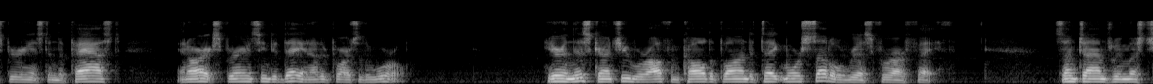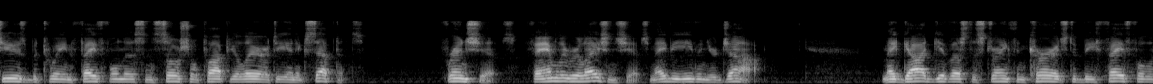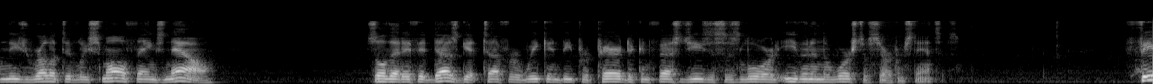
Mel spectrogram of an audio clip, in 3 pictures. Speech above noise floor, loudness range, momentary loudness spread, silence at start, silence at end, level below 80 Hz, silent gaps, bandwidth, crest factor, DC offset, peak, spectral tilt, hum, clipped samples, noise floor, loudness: 43 dB; 4 LU; 11 LU; 0 s; 0 s; -60 dBFS; none; 8 kHz; 20 dB; under 0.1%; -2 dBFS; -6 dB/octave; none; under 0.1%; -65 dBFS; -23 LUFS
